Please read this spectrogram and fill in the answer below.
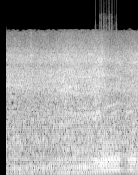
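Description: ATV engine running under steady throttle as the quad rides a dirt trail, its pitch rising slightly about halfway through as it picks up speed, over a steady rush of wind noise.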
